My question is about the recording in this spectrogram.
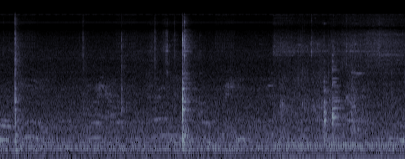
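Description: A metal spoon scooping sugar out of a ceramic canister, with light scraping and two sharp clinks of the spoon on the dishes, the louder one a little under two seconds in.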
